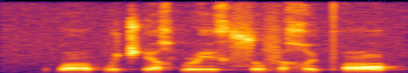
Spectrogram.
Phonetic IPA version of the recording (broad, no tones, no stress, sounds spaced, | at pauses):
ɓ ɔː p ʊ t͡ʃʼ ɪː χ p ɹ ɪː x s o v ɪ ʁ y pʰ ɔ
